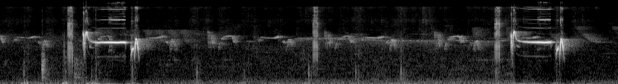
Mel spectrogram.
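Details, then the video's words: Prinia in sharp, fiery song meant to provoke other prinias: two loud crackling phrases with a steady whistled note, several seconds apart, separated by quieter thin chirps. "Prenjak suara PEDAS bikin prenjak lain cepat nyaut dan emosi"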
